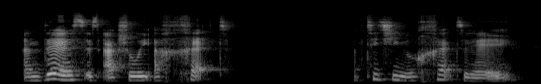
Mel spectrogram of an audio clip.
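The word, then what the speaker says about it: חית: But the ch is not pronounced like ch, it's pronounced ch. Like Bach, when you try to say the composer's name Bach, it's a similar sound.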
